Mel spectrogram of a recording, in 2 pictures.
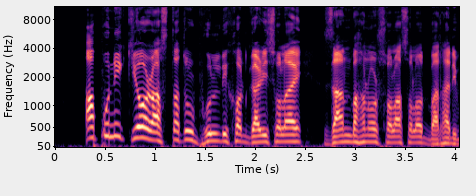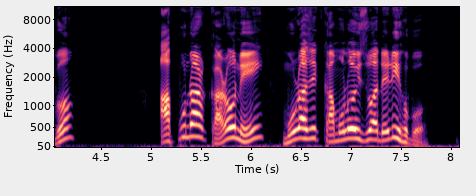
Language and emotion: Assamese, angry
